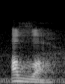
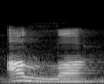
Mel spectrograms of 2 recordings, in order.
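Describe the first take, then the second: First: The L sound is light and thin. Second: The L sound is heavy and thick. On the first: The speaker calls it wrong. "bukan Allah" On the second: The speaker calls it right. "tebal, tebal ... tapi Allah"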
